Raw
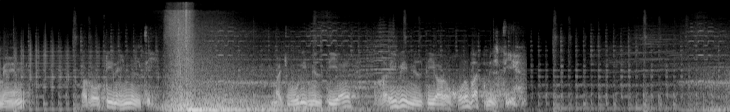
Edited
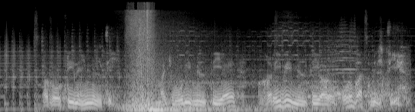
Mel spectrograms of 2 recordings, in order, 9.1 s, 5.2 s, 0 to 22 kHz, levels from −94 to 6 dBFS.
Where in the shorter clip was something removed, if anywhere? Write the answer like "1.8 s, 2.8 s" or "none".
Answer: 1.9 s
